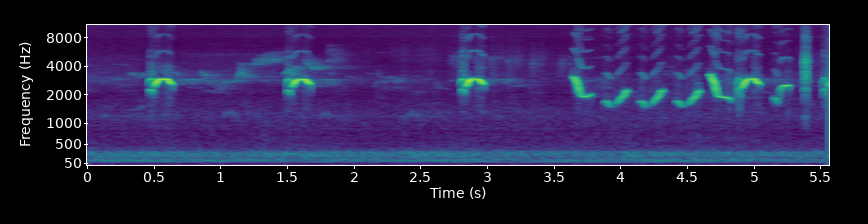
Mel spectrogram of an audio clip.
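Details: Baltimore Oriole song: three rich, spaced whistled notes, then a quicker run of clear, down-slurred whistles, over a faint low hum.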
